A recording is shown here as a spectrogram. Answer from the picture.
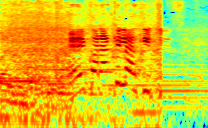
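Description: A voice over dense background noise, then background music with steady held notes comes in suddenly about one and a half seconds in.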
